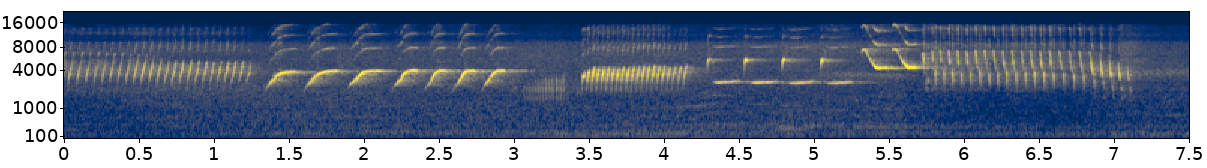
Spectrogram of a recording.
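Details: A Belgian canary sings a buzzy trill, then a string of sliding whistled notes, a dense rattle, clipped repeated chirps and a closing high buzzy roll.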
